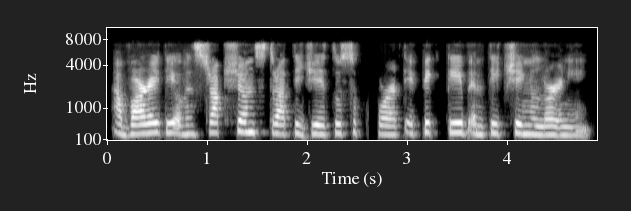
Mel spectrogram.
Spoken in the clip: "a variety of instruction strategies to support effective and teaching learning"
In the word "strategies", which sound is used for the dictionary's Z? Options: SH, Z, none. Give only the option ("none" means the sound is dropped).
none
